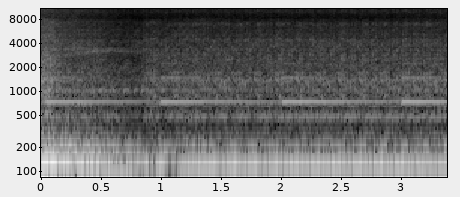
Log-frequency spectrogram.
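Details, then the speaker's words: 1996 Ford F-250 7.3L diesel, warm, with a burned, stuck-closed glow plug relay. Steady, even low rumble at idle with no misses or knocks; smooth, healthy idle, and the alternator is charging better than before. "Yeah, it's looking okay. Well, that'll get me home."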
